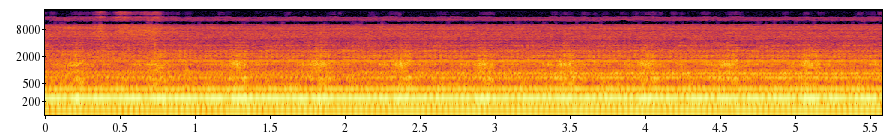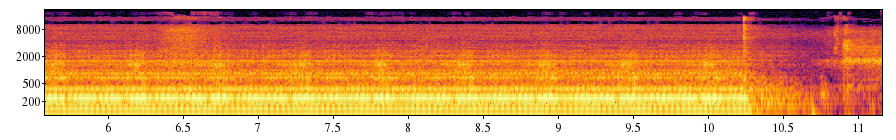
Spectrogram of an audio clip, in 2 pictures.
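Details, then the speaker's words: LiftMaster 3585P Elite Series 3/4 hp belt-drive garage door opener from 2007 with a dual-capacitor board: even, quiet motor hum with a faint rhythmic belt tick and a little ungreased top bushing noise; normal, very quiet operation. "All you can hear is a little tiny bit of top bushing noise because I didn't pull this one apart and grease it. But as you can hear, this thing is quiet."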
